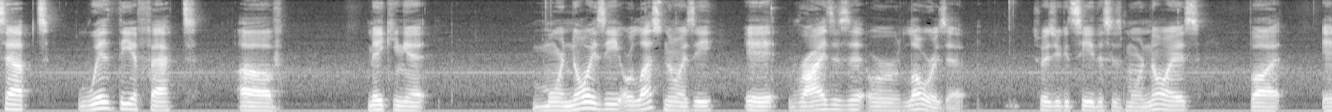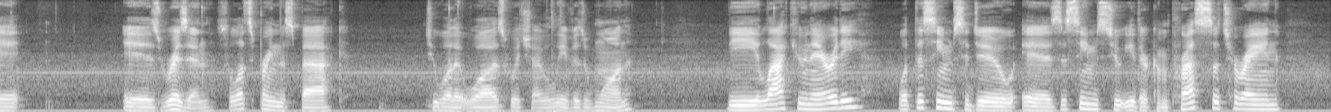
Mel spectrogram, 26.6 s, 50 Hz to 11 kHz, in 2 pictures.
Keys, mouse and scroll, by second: 6.0 middle click, 6.6 middle click, 7.7-9.5 drag, 10.8-12.2 middle drag, 15.3-17.2 drag, 17.8-19.2 drag, 20.2-20.6 scroll down 1, 21.1-22.1 drag.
